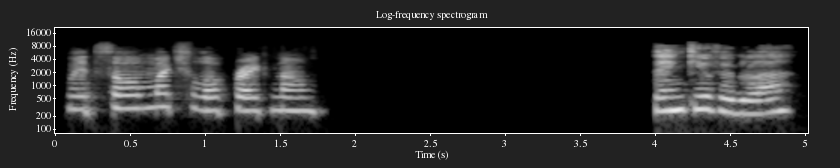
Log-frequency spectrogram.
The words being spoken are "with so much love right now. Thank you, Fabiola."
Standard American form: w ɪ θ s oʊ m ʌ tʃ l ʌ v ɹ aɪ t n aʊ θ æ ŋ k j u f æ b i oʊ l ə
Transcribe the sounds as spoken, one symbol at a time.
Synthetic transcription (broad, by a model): w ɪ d s oʊ m ʌ tʃ l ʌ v ɹ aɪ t n aʊ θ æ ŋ k j u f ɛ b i l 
